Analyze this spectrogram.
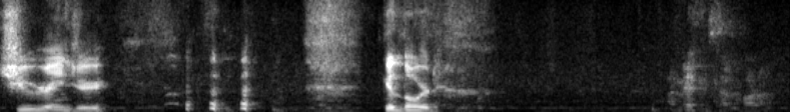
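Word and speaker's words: Zyuranger: It's pronounced Jew Ranger.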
